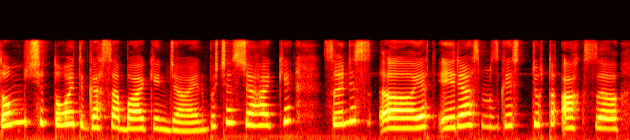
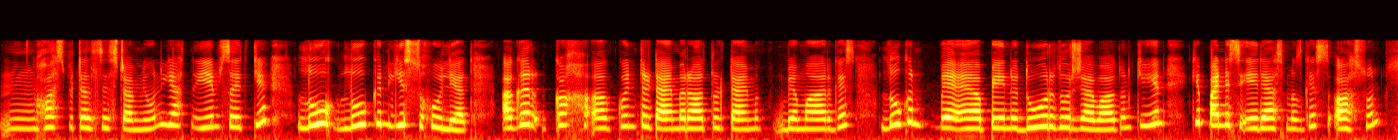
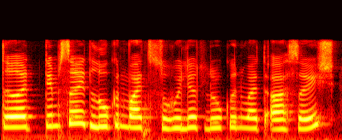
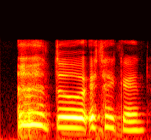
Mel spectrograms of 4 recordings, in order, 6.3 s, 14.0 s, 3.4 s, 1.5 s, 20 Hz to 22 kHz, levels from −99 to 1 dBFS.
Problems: constant background noise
